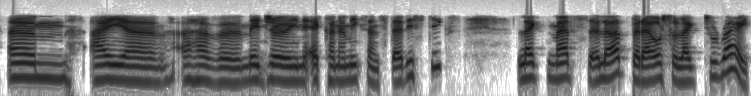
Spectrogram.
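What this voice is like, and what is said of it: French accent. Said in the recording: “as you can hear by my accent, I did study in France”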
